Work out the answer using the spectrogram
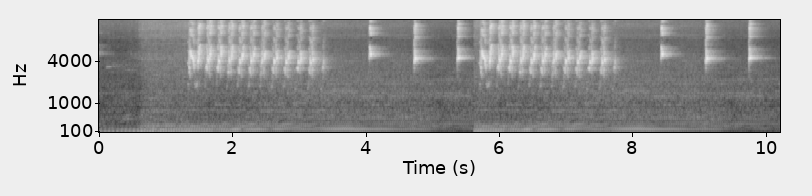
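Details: Lovebird aged 2.5 months, calling actively to answer a rival, chattering style: bursts of fast rhythmic harsh chatter lasting two seconds, repeated, separated by sharp single squeaky chirps, over a low indoor hum.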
